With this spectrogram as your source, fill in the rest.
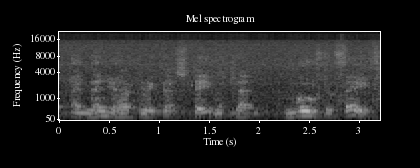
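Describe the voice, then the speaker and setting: Noticeable background noise runs under a voice whose pitch moves in an ordinary way. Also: man. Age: 80s+. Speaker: audience member asking a question. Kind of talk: audience question at book talk. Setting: bookstore event with audience. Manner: halting.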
